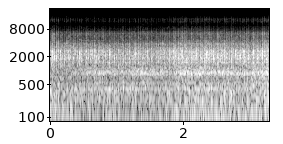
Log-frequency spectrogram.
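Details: Mitsubishi L200 power steering pump at idle, fluid at maximum level; a steady harsh high-pitched whine that doesn't ease off, with no fluid returning through the return line, possibly dirty or blocked: noisy power steering pump.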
